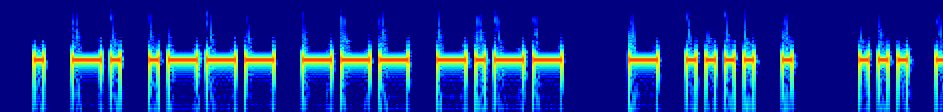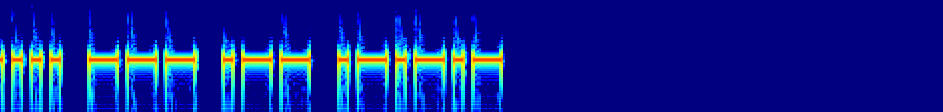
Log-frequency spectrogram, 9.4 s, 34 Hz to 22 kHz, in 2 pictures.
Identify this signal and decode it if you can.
Morse code, heard as a keyed tone, about 25 wpm, 700 Hz. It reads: ENJOY THE SHOW.
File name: practice / 25wpm / Sentences with 4-Word Phrases - 25wpm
